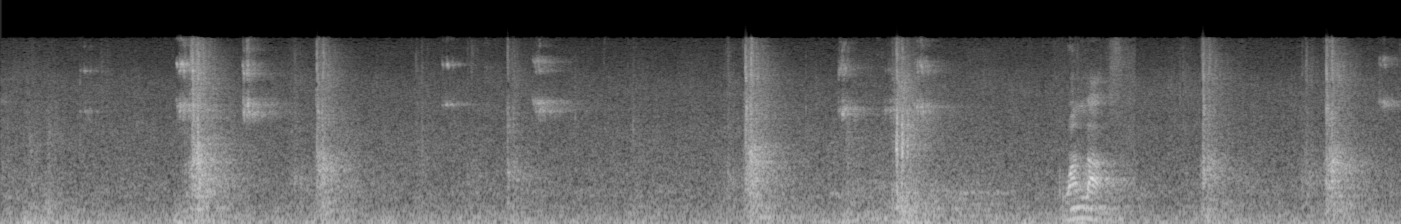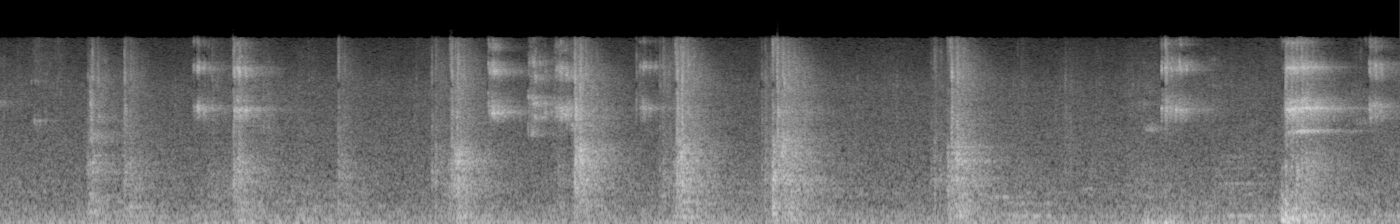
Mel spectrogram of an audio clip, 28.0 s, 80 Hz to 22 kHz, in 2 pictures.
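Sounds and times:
shoes squeaking on court floor: 0:00.5 - 0:03.4, 0:04.2 - 0:05.9, 0:07.4 - 0:09.6, 0:13.1 - 0:17.5, 0:18.4 - 0:21.1, 0:25.4 - 0:28.0.

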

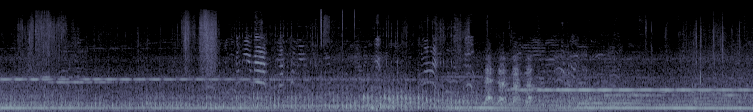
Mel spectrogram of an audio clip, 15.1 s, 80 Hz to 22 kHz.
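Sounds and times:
outdoor ambience: 0:00.0 - 0:15.0
steady held music tone: 0:00.0 - 0:15.0
distant dog barks: 0:09.6 - 0:10.8.

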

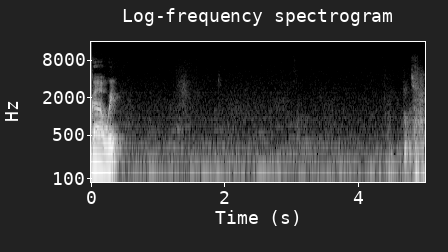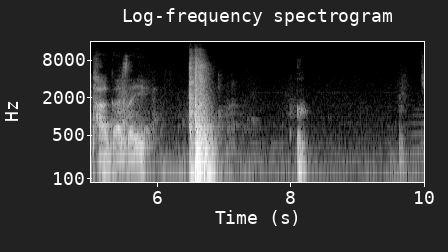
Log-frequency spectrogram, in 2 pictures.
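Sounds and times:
door slamming shut: 0:06.4 - 0:07.1.

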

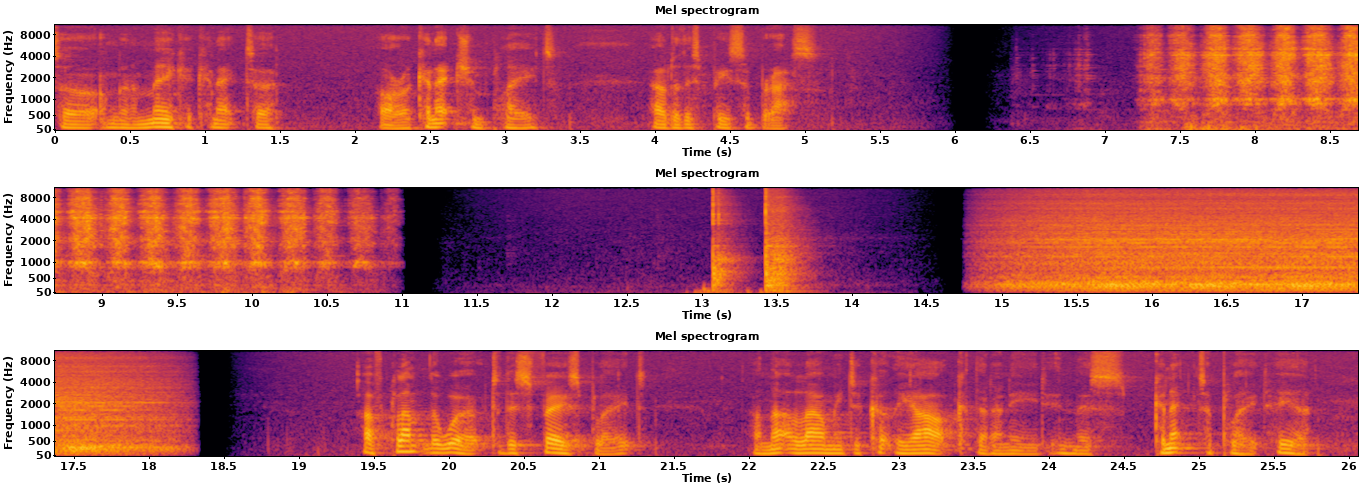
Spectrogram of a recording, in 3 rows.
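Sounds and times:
hacksaw cutting metal plate: 0:06.6 - 0:11.0.

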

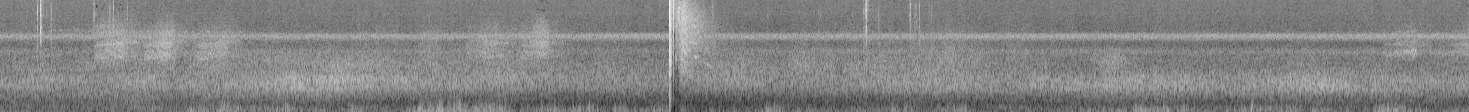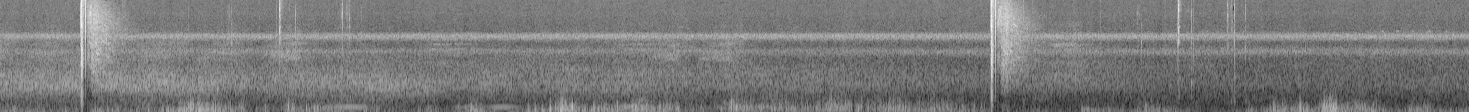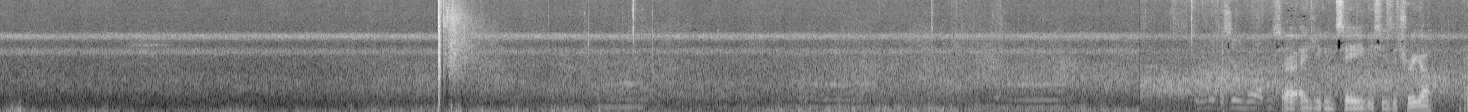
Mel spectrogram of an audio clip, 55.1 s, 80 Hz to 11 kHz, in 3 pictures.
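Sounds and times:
air rifle shots: 0:08.4 - 0:09.2, 0:19.3 - 0:20.3, 0:30.7 - 0:31.6, 0:42.2 - 0:43.0.

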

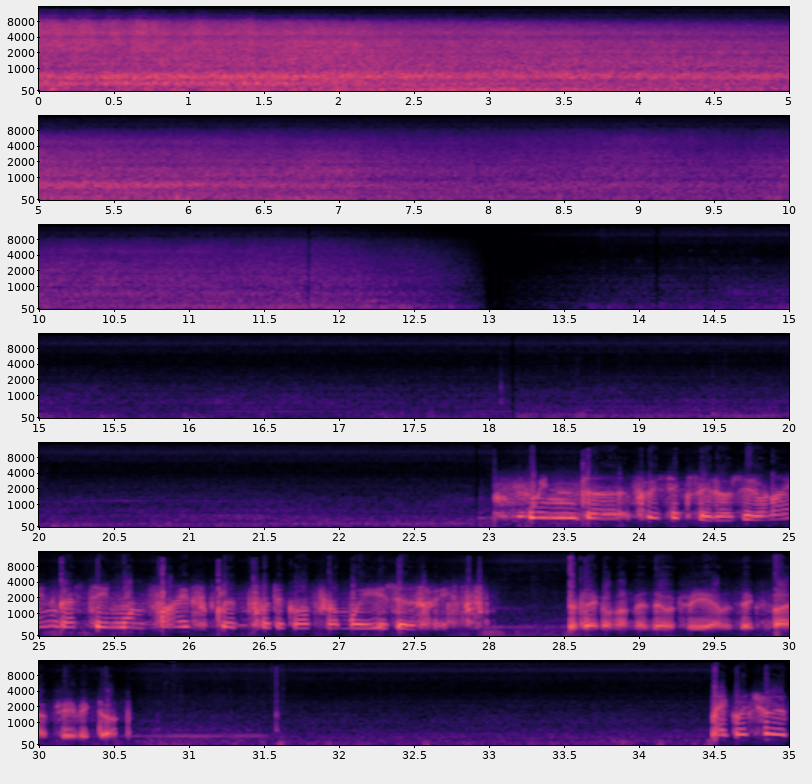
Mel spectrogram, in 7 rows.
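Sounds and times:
distant jet engines rumbling: 0:00.0 - 0:35.0.

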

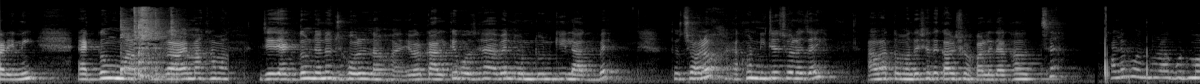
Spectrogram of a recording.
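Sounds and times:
woman talking: 0:00.0 - 0:12.0
metal cookware clattering: 0:01.0 - 0:02.3.

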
